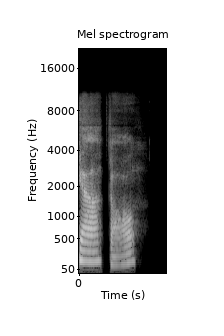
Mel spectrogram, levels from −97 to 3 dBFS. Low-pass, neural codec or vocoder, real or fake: 10.8 kHz; codec, 32 kHz, 1.9 kbps, SNAC; fake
